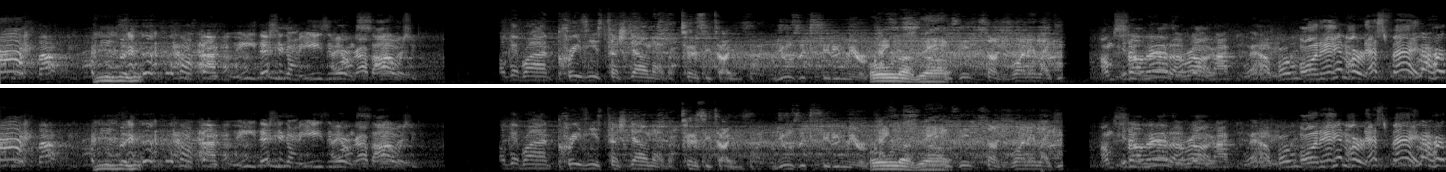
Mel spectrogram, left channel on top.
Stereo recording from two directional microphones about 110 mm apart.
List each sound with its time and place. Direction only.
0.0 s speech: 35° right (ahead or behind)
5.1 s speech: 35° right (ahead or behind); by 10.6 s 50° right (ahead or behind)
10.6 s a man's voice: 35° right (ahead or behind)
